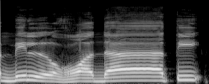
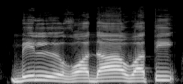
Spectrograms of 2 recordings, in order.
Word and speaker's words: بِالْغَدَاةِ: کر جاتے ہیں، تو واؤ کو ہم نے یہاں بالکل نہیں پڑھنا، دال کھڑا زبر دا،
